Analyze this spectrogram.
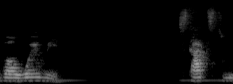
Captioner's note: paause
